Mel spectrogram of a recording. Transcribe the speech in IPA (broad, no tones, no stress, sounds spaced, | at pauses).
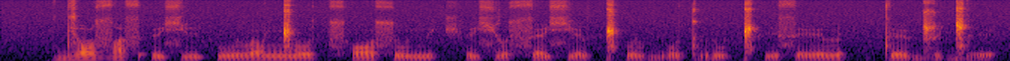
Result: dʲ o zˤ a s ʔ ɪ ɕ i ʔ u l ɔ ŋ͡ǁ o t͡sʰ ɔ s u n ɪ t͡ʃʰ e ɕ o s ɛ ɕ e l ǁʰ u l b o t r u ǁʰ i s e l | t e ɖ͡ʐ i ɡ͡ǁ e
